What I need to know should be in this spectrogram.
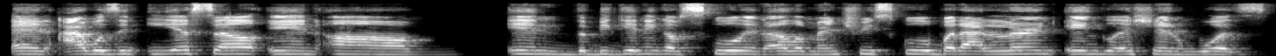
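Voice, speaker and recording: Woman guest chef, 30s, New York accent, Haitian Creole first language, bright, rambling. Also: medium pitch, little pitch movement, normal speed. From Brooklyn, New York. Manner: earnest, rambling, repeats phrases. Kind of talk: casual interview talk.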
